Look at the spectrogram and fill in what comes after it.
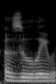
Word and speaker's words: Azuli: Yeah, so in Spanish it would be pronounced more with an S, Azuli. In English, Azuli with a Z.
